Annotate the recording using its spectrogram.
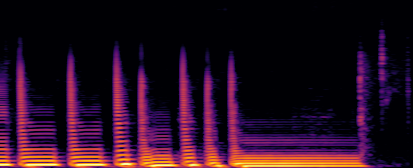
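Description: Moog modular synthesizer playing low sawtooth-wave notes through a filter closed by a fast envelope generator, so each note starts bright and quickly dulls, almost like a plucked string. A quick run of short notes, then one longer held note that stops shortly before the end.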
